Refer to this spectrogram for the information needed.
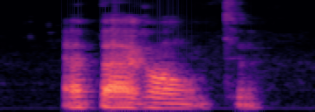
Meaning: feminine singular of apparent
- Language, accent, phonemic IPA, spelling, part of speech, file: French, Canada, /a.pa.ʁɑ̃t/, apparente, adjective, LL-Q150 (fra)-apparente.wav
